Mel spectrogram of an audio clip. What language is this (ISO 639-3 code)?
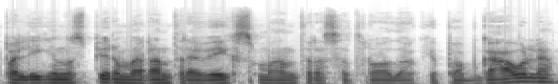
lit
